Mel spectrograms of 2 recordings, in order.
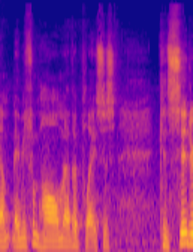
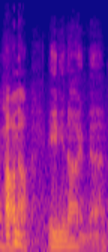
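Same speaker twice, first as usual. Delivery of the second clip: put-on whisper, quieter; 9 dB quieter than usual. Retelling how a player tells the coach a grade: imitating a player whispering. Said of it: "Why are you whispering that".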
